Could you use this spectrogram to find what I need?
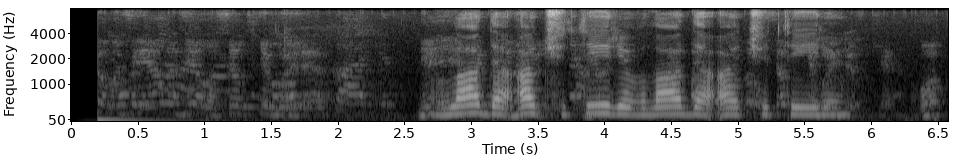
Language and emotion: Russian, neutral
